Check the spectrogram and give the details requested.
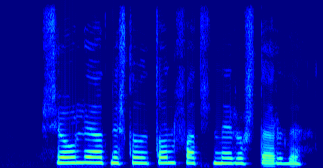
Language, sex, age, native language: Icelandic, female, 30-39, Icelandic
